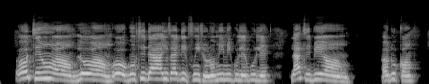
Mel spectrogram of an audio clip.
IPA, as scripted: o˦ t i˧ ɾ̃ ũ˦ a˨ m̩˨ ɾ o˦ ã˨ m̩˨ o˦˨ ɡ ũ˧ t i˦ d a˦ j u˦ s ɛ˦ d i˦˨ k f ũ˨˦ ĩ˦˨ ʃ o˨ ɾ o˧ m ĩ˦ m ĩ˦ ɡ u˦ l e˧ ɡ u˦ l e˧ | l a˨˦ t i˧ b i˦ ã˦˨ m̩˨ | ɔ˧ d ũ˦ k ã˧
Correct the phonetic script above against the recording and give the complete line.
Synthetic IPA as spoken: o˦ t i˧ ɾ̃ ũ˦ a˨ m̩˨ l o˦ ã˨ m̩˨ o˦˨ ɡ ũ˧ t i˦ d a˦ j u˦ f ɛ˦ d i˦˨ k f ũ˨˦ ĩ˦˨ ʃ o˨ ɾ o˧ m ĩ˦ m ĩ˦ ɡ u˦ l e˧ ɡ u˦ l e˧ | l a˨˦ t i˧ b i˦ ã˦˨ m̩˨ | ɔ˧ d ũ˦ k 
